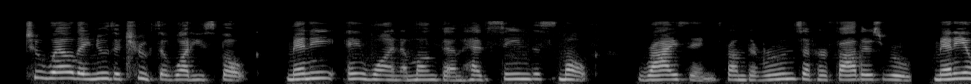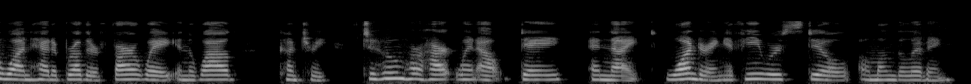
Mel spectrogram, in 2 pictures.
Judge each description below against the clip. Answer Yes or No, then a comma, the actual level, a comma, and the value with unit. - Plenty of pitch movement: No, narrow, 2.5 semitones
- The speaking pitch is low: No, high, 220 Hz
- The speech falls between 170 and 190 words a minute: Yes, average, 175 wpm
